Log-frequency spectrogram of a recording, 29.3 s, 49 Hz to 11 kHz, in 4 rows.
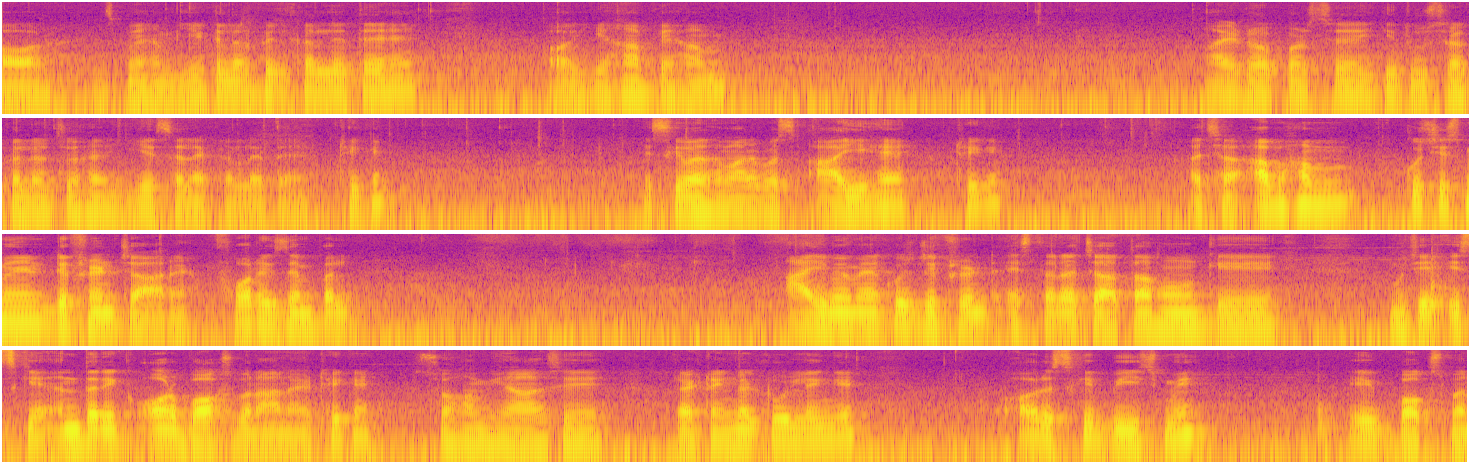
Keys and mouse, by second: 9.3 space, 9.8 click, 9.8 click, 9.8 click, 9.9 space, 10.0 space, 10.2 space.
